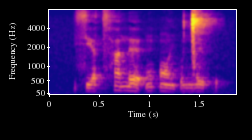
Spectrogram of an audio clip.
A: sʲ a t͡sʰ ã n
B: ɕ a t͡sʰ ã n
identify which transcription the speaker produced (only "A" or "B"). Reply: A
